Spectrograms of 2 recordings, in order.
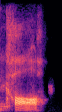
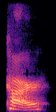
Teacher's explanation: when I say car, my tongue stays very neutral. Whereas when you say car, your tongue's probably moving back, and the tip of your tongue's probably moving up towards just behind your teeth. And that's where the standard R is located.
